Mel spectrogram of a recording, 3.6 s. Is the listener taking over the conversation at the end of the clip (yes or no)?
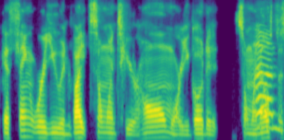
yes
